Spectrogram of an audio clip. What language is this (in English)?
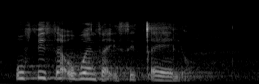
Zulu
